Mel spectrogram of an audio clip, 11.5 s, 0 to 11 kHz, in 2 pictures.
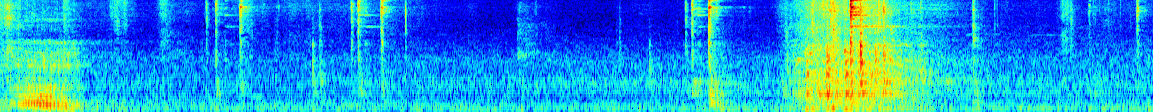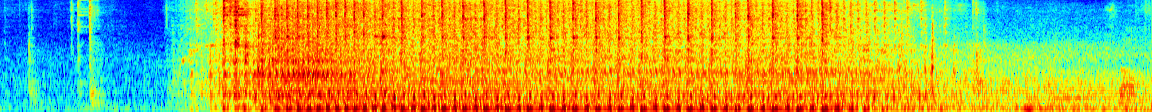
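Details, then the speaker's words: Husqvarna PW3200 pressure washer, Briggs & Stratton engine, after replacing its failed CR950 carburetor, run only briefly with the choke set: a few clicks, then a steady, even, rapid beat. Normal running. "that's it it starts like I said I'm just going to run it a few seconds cuz I don't want to burn this pump up"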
